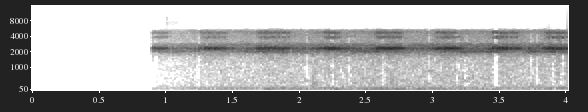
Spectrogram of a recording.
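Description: Crickets chirping in a steady night chorus, pulsing about twice a second, coming in about a second in after a moment of silence.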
